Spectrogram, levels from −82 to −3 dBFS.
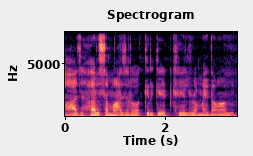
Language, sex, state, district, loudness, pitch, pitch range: Angika, male, Bihar, Bhagalpur, -18 LUFS, 120 Hz, 115-125 Hz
